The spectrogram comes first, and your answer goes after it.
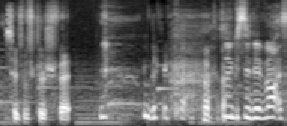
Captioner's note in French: rires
